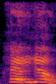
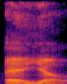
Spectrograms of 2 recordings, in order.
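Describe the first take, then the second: First: Very high, squeaky little-kid imitation; four-year-old's voice. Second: Said in the usual way. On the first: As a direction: mimic a tiny child parroting a catchphrase. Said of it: "'cause she was, like, four at the time". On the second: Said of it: "I go".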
